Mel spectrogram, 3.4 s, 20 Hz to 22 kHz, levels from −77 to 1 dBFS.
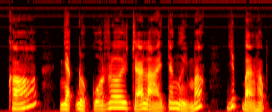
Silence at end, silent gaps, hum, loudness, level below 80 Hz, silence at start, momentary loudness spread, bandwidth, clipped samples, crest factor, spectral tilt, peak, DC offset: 0.1 s; none; none; -21 LUFS; -52 dBFS; 0.1 s; 8 LU; over 20 kHz; under 0.1%; 18 dB; -6 dB/octave; -4 dBFS; under 0.1%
